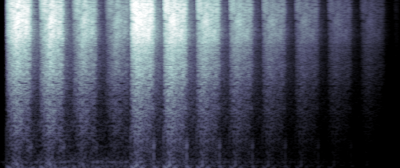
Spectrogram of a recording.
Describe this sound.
Air Hose Delayed
hose, air, delay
